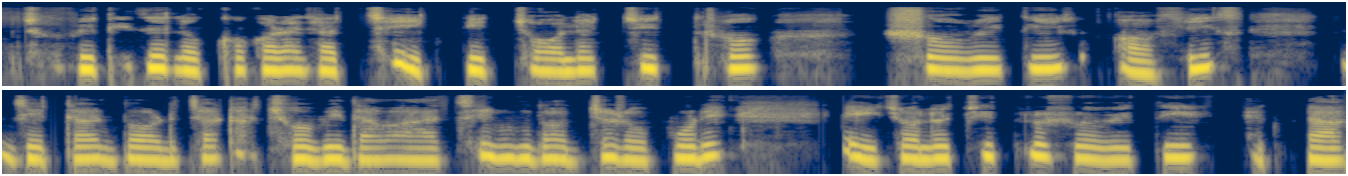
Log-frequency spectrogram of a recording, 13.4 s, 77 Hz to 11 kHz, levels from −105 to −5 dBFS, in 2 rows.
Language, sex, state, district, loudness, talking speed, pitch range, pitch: Bengali, female, West Bengal, Paschim Medinipur, -19 LUFS, 95 wpm, 190-225 Hz, 205 Hz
